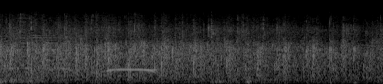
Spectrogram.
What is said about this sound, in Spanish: Alguien dice amén. Alguien que lo crea y le dé un aplauso fuerte a Jesús.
